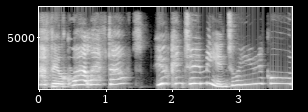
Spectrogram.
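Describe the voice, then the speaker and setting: Her put-on character voice is squeaky and extremely high. The woman keeps to a moderate pace. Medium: read story. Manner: warm, chuckling.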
